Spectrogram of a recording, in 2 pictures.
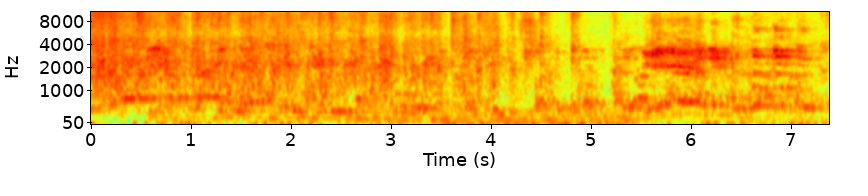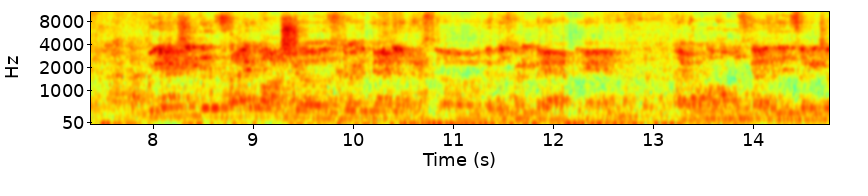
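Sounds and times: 
crowd clapping: 0.0 - 5.4
scattered cheers and voices: 0.0 - 8.0
speech: 0.6 - 6.2, 8.0 - 14.7
laughter: 0.6 - 8.7, 12.6 - 13.9.

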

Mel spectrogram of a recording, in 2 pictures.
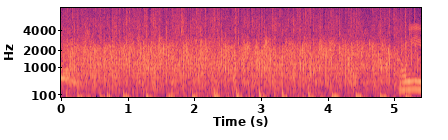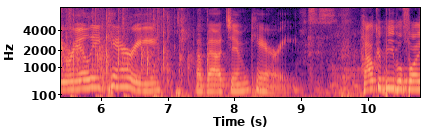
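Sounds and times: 
small group applauding: 0.0 - 7.8
speech: 5.1 - 9.2, 9.9 - 10.7.

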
